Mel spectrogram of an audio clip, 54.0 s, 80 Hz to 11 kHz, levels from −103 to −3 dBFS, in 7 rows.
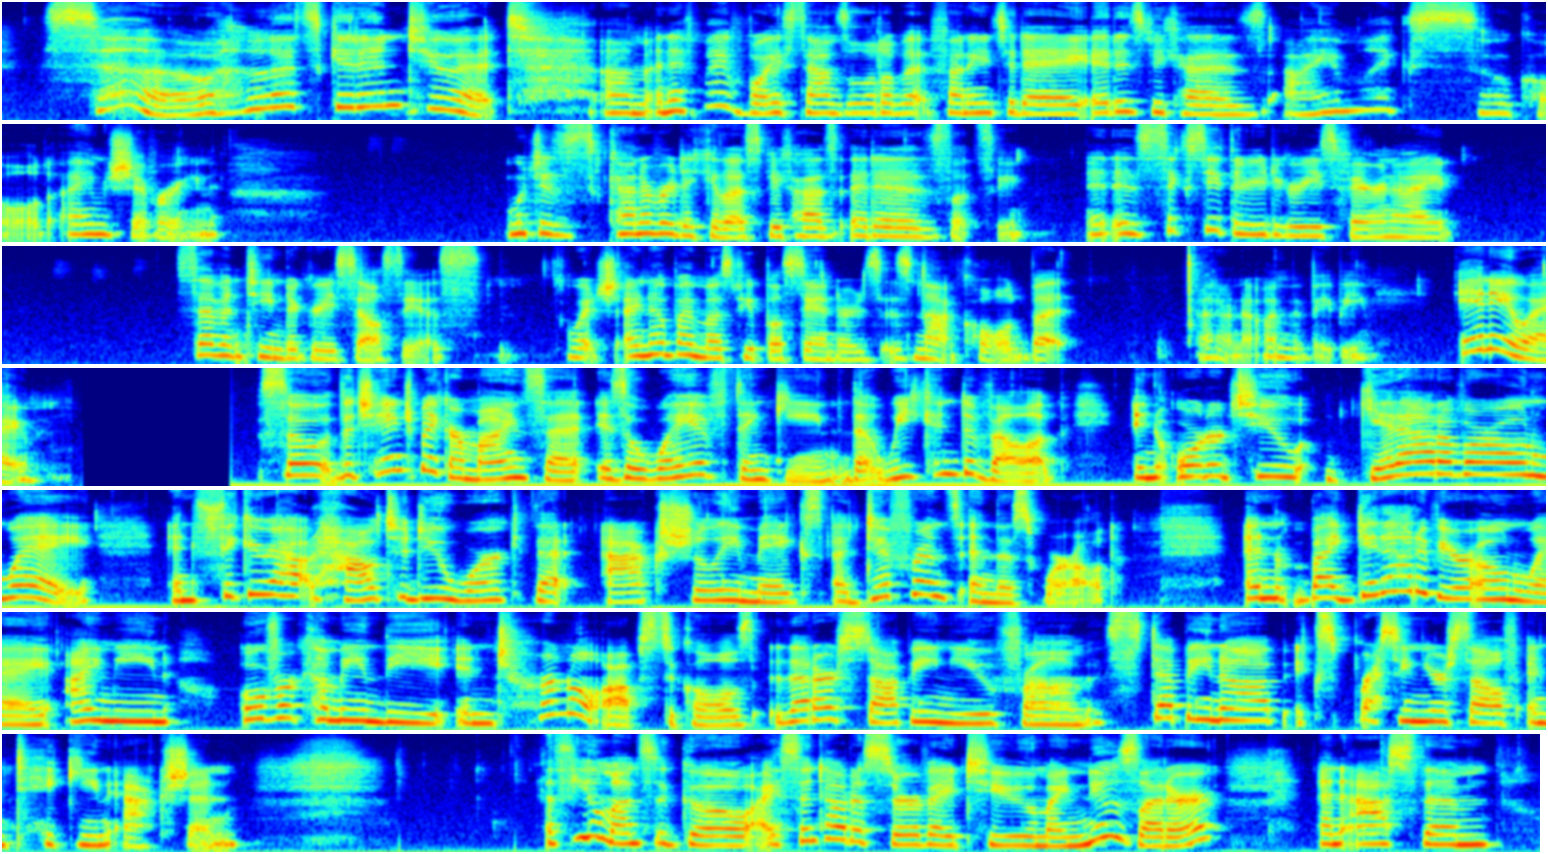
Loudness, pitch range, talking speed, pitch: -27 LUFS, 210-280 Hz, 155 wpm, 240 Hz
